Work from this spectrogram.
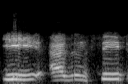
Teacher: E as in seat is a front close unrounded vowel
